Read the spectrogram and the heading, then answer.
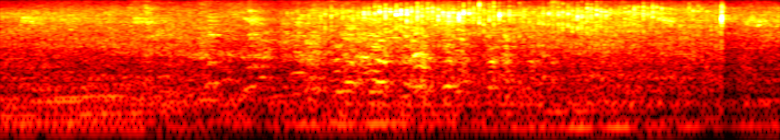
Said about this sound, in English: Hope he's having fun on his motorcycle.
